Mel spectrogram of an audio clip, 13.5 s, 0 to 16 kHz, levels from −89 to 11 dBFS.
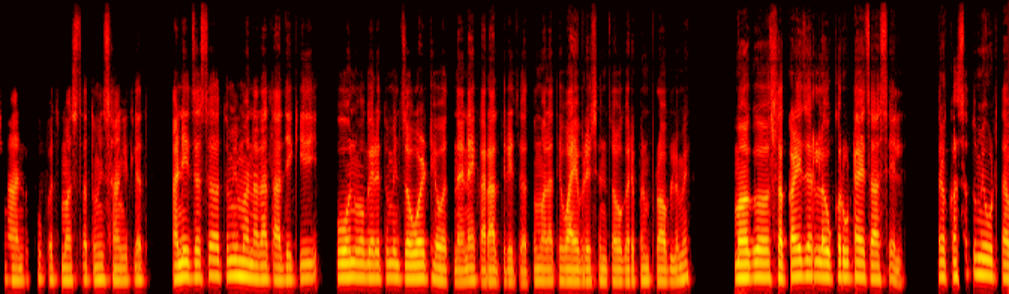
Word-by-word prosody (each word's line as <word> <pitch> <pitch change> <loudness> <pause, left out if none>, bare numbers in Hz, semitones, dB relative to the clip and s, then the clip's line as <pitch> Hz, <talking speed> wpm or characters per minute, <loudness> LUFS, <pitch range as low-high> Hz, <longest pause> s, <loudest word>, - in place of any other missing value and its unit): छान. 120 -2 -4 0.2
खूपच 125 -1 -9
मस्त 120 +1 -4
तुम्ही 125 +1 -2
सांगितलंत 115 0 -4 0.4
आणि 145 +2 +5
जसं 145 +3 0
तुम्ही 155 +1 +2
म्हणालात 130 -4 +2
आधी, 120 0 0
की 135 +3 -4 0.3
फोन 140 +1 +4
वगैरे 135 -1 +1
तुम्ही 140 0 -1
जवळ 130 +1 +5
ठेवत 120 -4 0
नाही, 105 0 -1
नाही 115 +1 0
का 105 - 0
रात्रीचं. 105 -1 -3
तुम्हाला 110 0 -2
ते 115 - -5
व्हायब्रेशनचं 110 0 -1
वगैरे 110 0 -2
पण 115 +1 -5
प्रॉब्लेम 110 +1 -1
आहे. 140 - -3 0.6
मग 140 +1 +7
अ, - - +3
सकाळी 145 +2 +4
जर 155 0 +2
लवकर 140 0 +2
उठायचं 140 -2 +2
असेल 120 -4 -6 0.5
तर 145 - +1
कसं 150 +3 -4
तुम्ही 170 -1 +2
उठता 140 -3 0
130 Hz, 170 wpm, -24 LUFS, 115-140 Hz, 0.6 s, मग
